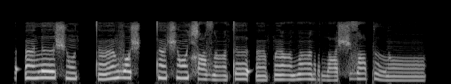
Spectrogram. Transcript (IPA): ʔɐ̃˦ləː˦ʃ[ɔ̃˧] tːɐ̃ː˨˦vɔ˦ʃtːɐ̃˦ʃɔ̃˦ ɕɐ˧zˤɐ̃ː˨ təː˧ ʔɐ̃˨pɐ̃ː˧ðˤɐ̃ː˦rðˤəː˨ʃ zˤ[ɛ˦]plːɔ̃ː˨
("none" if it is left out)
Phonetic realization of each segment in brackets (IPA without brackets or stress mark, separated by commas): õ˧, ɛ˦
